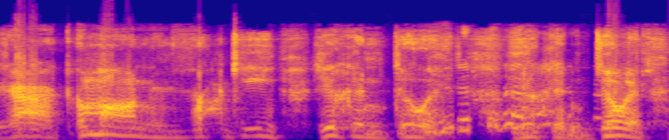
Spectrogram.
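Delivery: slow, drawn-out, rough, creaky voice. Retelling how the coach Mickey motivated Rocky: imitating Mickey coaching Rocky. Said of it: "He'd be like".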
